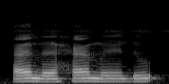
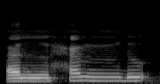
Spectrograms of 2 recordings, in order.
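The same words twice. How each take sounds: First: The L sound is released with a bounce. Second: The L sound is held without a bounce. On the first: The speaker calls it wrong. "Nah itu mantul" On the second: The speaker calls it right. "Jadi bacanya alhamdu"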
